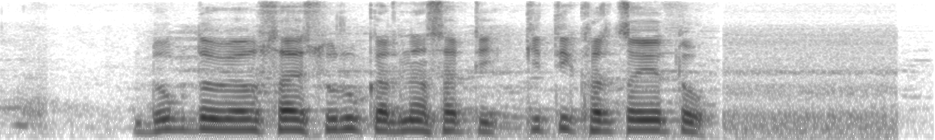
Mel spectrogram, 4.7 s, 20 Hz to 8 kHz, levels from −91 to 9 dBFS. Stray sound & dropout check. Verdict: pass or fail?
pass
